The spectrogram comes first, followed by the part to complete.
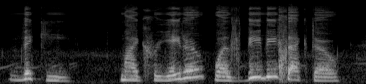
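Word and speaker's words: VICI: transistors by the way I'm v-i-c-i pronounced Vicky my Creator was Bibi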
